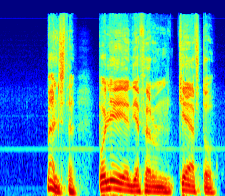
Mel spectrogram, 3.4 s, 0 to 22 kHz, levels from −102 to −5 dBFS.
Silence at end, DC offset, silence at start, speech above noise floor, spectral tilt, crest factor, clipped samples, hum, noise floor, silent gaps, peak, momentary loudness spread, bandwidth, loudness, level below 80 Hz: 0.15 s; under 0.1%; 0.7 s; 52 dB; -5 dB/octave; 12 dB; under 0.1%; none; -64 dBFS; none; -2 dBFS; 7 LU; 17 kHz; -13 LUFS; -28 dBFS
